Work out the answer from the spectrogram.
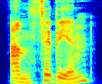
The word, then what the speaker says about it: amphibian: And here are the 7 words: amphibian, carnivore, herbivore, omnivore, predator, prey, parasite. And the first word is amphibian. Amphibian. Notice the stress on the middle syllable, amphib.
